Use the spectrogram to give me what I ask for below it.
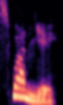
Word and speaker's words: soigné: the same definition sure but in French they've got the accent on the E but that's not the stressed syllable no it's Swan this is me doing a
